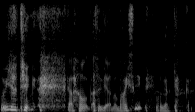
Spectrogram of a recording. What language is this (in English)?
Kashmiri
